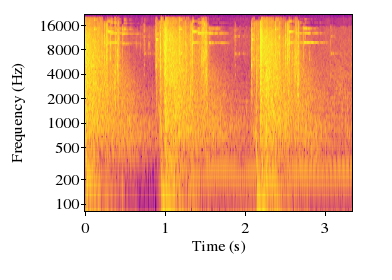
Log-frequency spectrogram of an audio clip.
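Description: A rifle in the survival game Icarus fires off a whole magazine as two loud, sharp shots, each followed by a long ringing decay, close and prominent.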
